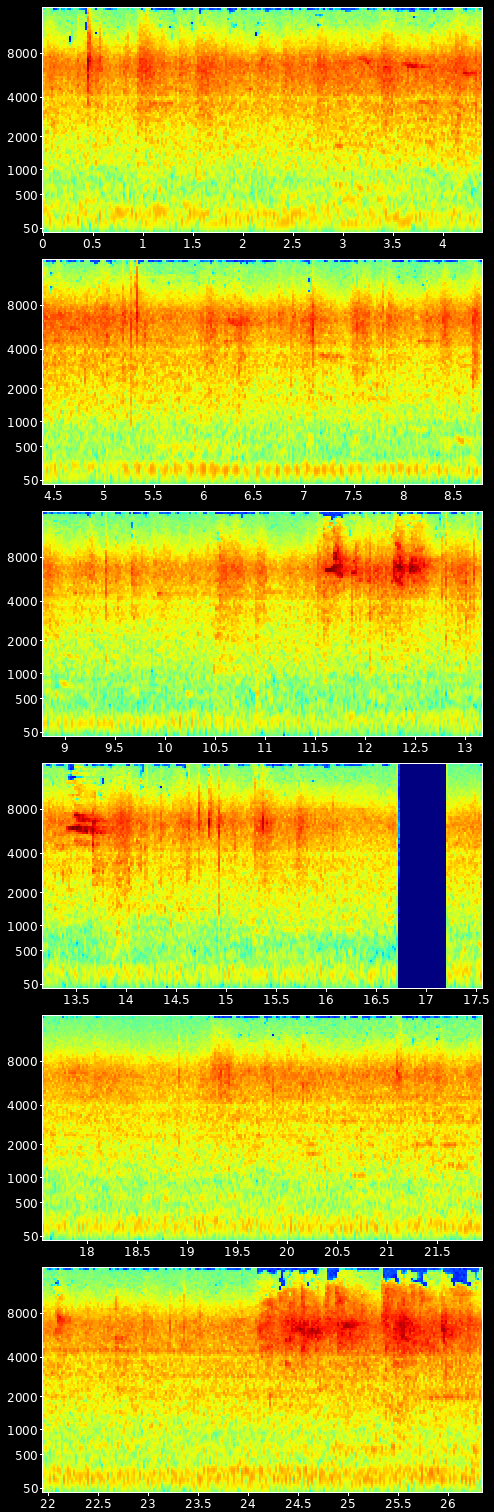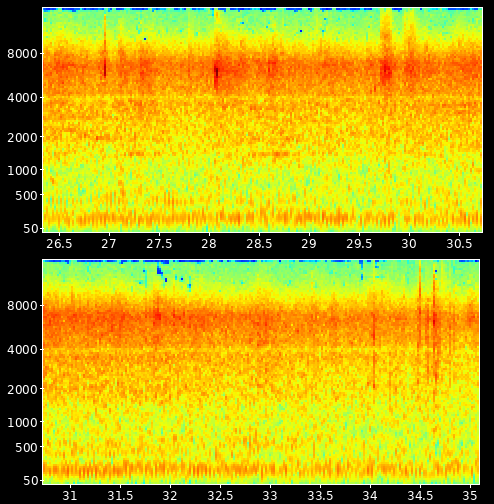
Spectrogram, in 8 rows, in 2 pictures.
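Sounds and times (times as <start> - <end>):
low rumble of road traffic: 0.0 - 35.0
indistinct voices: 17.3 - 35.0.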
